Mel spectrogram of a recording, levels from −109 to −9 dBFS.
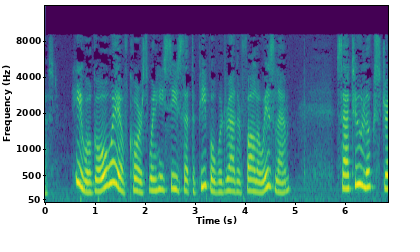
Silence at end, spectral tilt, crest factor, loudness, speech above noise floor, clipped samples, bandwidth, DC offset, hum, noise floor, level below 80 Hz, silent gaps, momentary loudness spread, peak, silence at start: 0 s; -6.5 dB/octave; 16 dB; -18 LUFS; 33 dB; under 0.1%; 9.6 kHz; under 0.1%; none; -50 dBFS; -54 dBFS; none; 9 LU; -2 dBFS; 0 s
